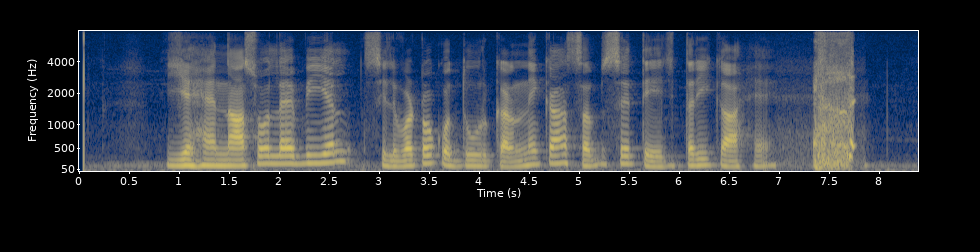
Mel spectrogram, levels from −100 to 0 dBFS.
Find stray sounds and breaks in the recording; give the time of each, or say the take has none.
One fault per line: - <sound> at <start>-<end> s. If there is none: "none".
- cough at 7.3-7.8 s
